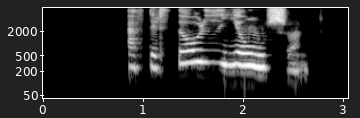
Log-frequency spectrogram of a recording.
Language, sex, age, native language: Icelandic, female, 8, Icelandic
